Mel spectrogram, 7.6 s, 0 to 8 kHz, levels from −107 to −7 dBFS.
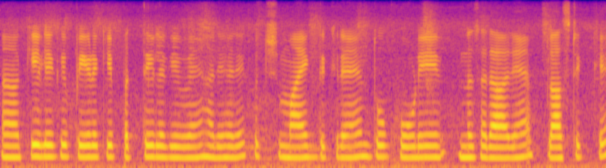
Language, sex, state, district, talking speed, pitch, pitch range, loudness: Hindi, female, Maharashtra, Aurangabad, 190 wpm, 200 Hz, 195-210 Hz, -16 LUFS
